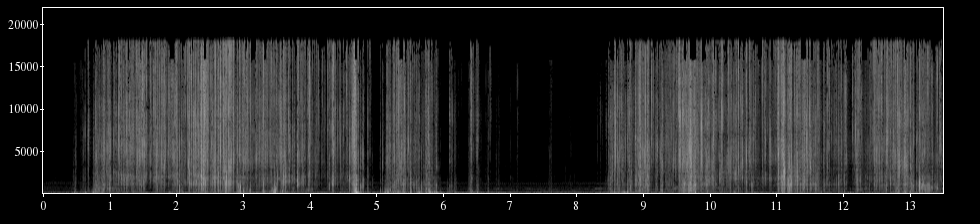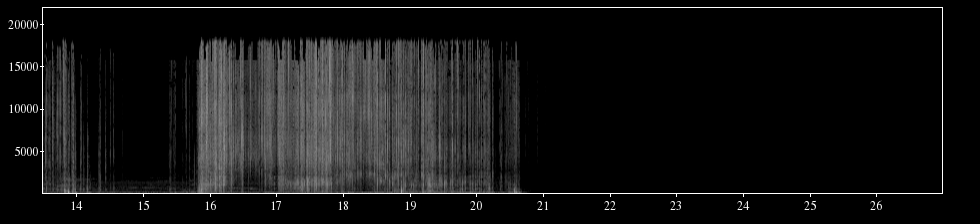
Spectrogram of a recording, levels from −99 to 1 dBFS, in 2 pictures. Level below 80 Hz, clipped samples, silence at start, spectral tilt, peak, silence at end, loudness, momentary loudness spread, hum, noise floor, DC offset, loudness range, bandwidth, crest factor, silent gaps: -64 dBFS; under 0.1%; 0.45 s; -1 dB/octave; -12 dBFS; 6.35 s; -42 LUFS; 16 LU; none; -75 dBFS; under 0.1%; 11 LU; 19 kHz; 36 dB; none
